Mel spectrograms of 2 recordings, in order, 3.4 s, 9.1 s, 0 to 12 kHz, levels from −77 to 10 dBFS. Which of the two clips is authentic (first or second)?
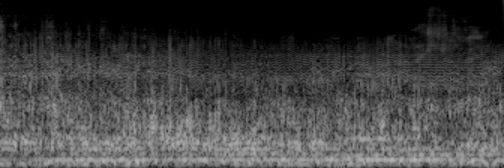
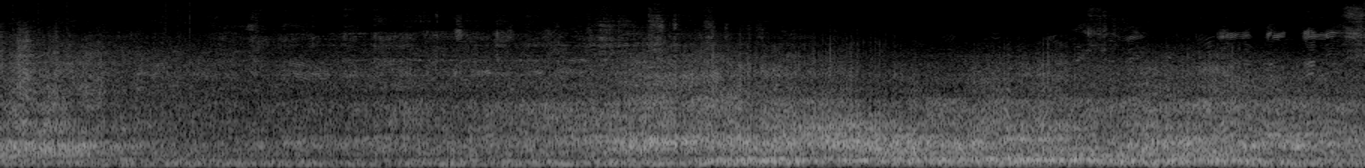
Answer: second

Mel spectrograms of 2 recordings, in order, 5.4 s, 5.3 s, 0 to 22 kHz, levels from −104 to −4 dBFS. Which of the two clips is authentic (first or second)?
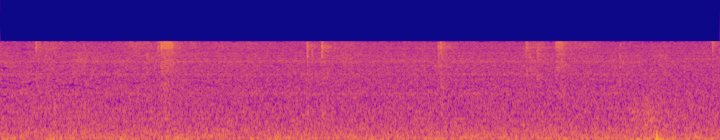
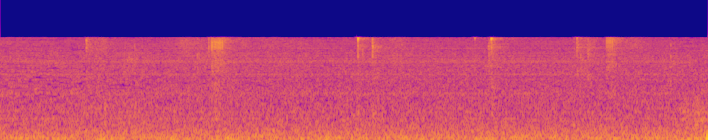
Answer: second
